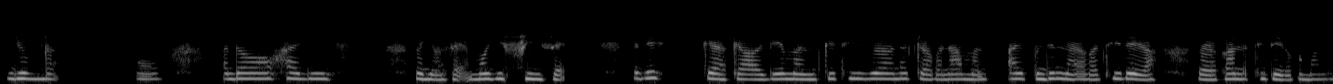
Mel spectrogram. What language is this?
Manipuri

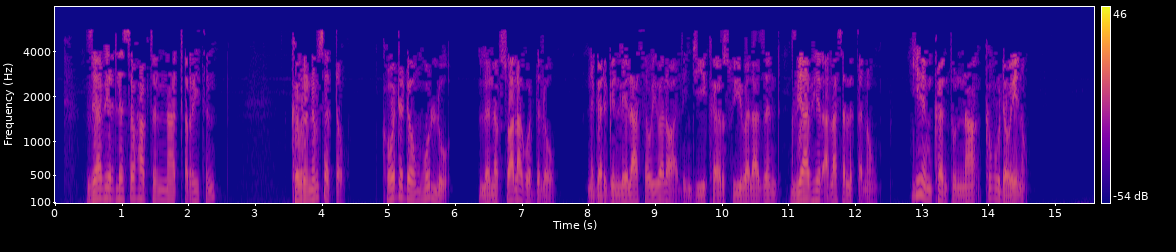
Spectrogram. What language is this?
Amharic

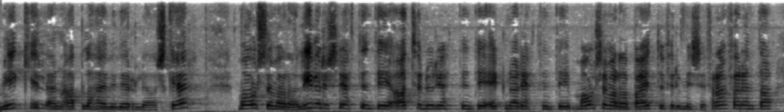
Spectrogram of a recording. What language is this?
Icelandic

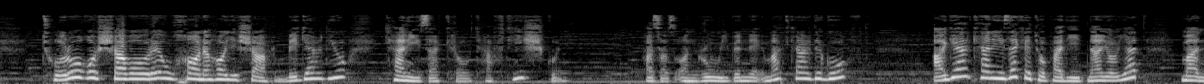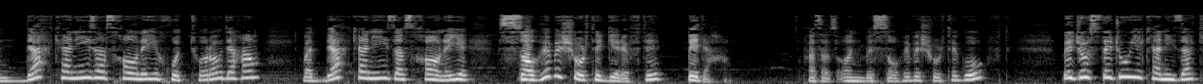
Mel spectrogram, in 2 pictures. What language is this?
Persian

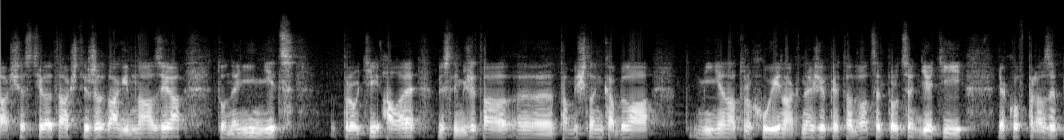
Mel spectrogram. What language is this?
Czech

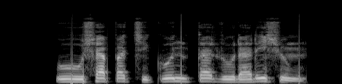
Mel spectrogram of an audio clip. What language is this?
Chiquián Ancash Quechua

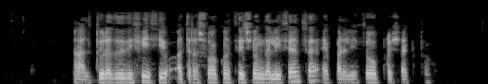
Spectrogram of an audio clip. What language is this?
Galician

